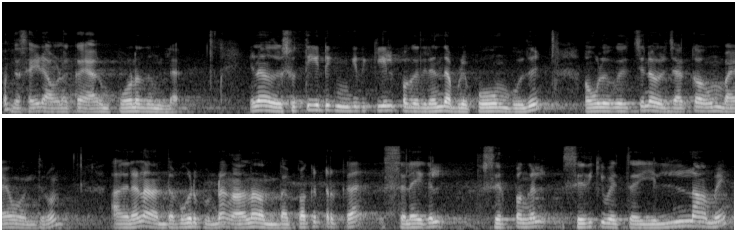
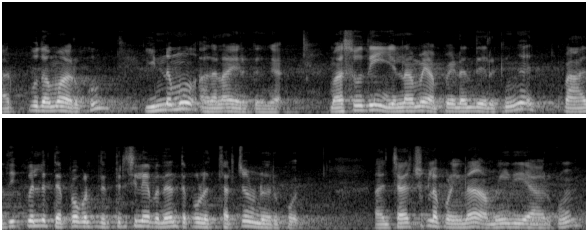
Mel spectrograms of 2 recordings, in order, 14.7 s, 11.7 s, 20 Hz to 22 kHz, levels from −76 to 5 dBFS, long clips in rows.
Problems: background sounds at intervals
